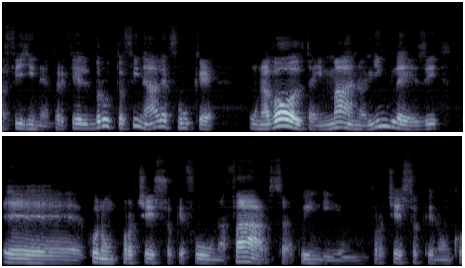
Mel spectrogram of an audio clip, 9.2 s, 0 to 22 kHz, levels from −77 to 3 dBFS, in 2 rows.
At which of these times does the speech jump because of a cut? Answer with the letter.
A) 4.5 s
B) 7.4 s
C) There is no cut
A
